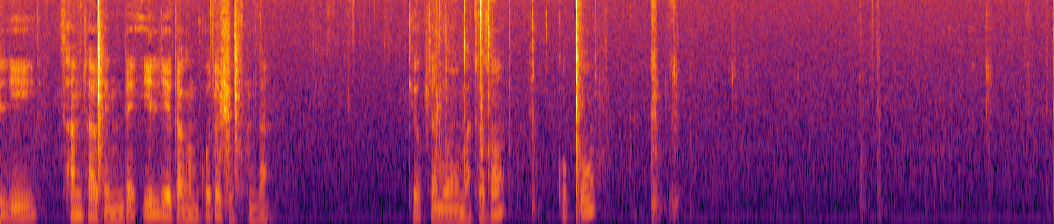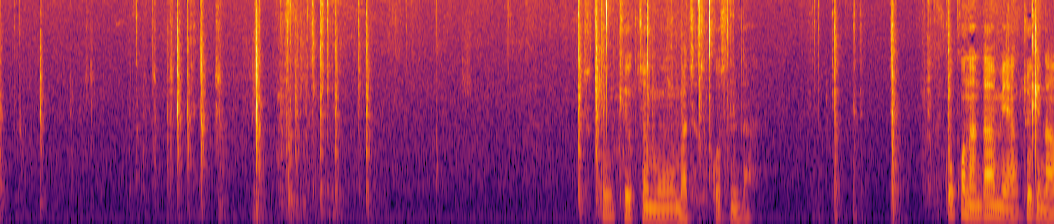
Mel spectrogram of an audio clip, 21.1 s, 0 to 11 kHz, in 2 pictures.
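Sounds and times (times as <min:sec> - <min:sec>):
faint steady hum: 0:00.0 - 0:21.0
plastic cable clicks and rattles: 0:10.4 - 0:14.3, 0:16.3 - 0:18.0.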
